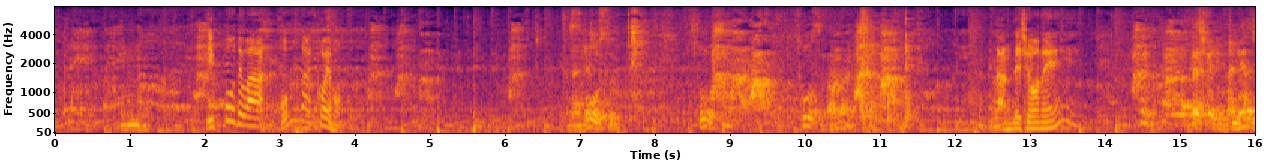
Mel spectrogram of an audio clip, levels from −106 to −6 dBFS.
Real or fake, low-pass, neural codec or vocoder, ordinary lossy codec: fake; none; codec, 16 kHz, 8 kbps, FreqCodec, smaller model; none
